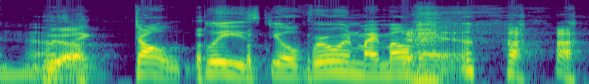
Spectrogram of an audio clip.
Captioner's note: laughs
